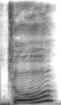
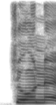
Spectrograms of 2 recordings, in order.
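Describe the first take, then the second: First: चून broken into separate sounds; syllable by syllable. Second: Said in the usual way. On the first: Shown as a demonstration. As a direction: sound out चून one letter at a time. (चून को एक-एक अक्षर अलग करके) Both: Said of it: "एक अक्षर का उच्चारण करके".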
